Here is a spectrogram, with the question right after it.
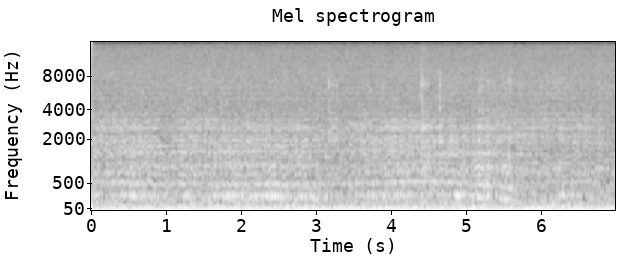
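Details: Low continuous drone of honey bees at a hive at dusk, the buzzing tone holding fairly steady with soft overtones and a few short clicks near the middle.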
